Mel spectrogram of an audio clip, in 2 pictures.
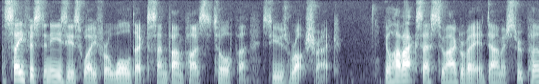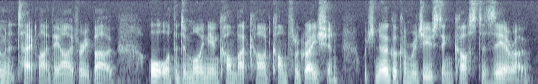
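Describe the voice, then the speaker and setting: A young man in his twenties talks straight to camera in a scripted explainer, walking through card game strategy. His delivery is measured and instructive. His voice sits at an ordinary mid pitch. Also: fairly even intonation, a little mellow. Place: studio against a dark backdrop.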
